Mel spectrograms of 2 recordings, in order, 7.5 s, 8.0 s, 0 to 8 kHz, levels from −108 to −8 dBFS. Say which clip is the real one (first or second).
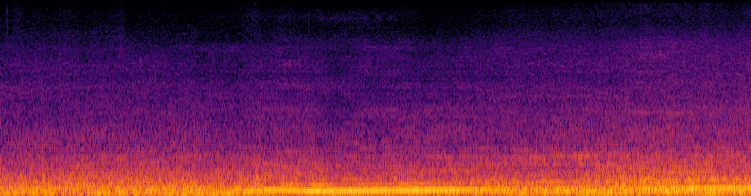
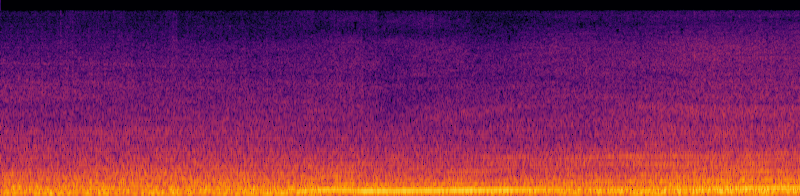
second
